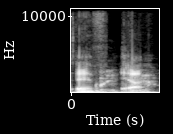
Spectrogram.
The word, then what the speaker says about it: Faivre: Yeah, it is Florence Favre. I'm assuming that's how you pronounce it. It's Faivre. Clearly French.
